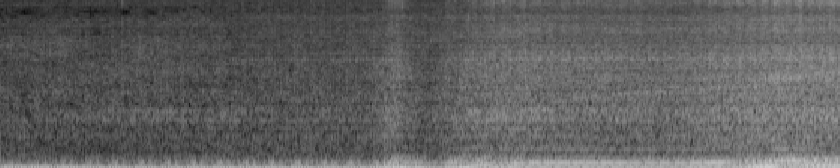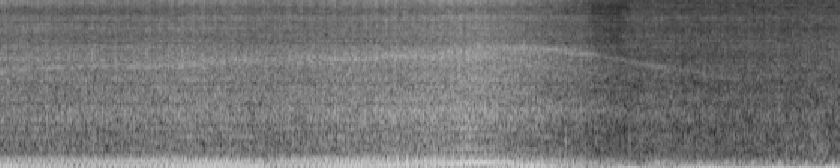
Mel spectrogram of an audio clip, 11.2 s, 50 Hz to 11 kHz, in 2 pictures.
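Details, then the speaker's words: 6.0 Powerstroke diesel with a Smeding drop-in non-VGT turbo (64.5 billet compressor, 68mm exhaust wheel, .70 A/R) and 155/30 injectors, first run still warming up: deep rumble, turbo whistle rising with revs; healthy spool, 28 psi boost at about quarter throttle. "she sounds like a non-vgt to me [Applause] boost at the bottom egt's at the top uh definitely can hear the turbo quite a bit"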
